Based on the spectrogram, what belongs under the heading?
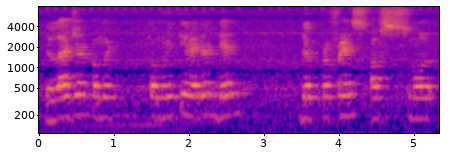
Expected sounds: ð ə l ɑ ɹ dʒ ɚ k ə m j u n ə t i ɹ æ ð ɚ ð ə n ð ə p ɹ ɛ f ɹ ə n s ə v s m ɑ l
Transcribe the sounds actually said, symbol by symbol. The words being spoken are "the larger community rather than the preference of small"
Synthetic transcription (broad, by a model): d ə l ɑ ɹ dʒ ɚ k ə m j u n ə t i ɹ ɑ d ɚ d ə n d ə p ɹ ɛ f ɹ ə n s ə f s m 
